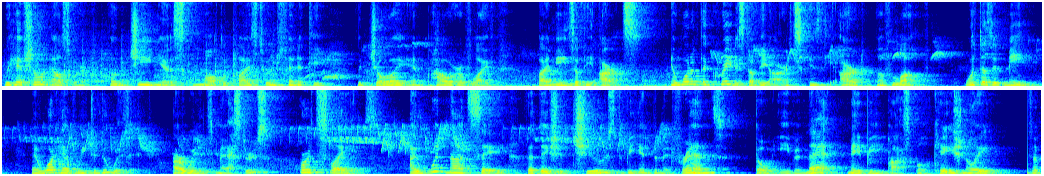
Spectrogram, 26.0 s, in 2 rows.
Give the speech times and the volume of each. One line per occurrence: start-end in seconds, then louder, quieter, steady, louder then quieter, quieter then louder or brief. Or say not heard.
0.0-25.9 steady.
